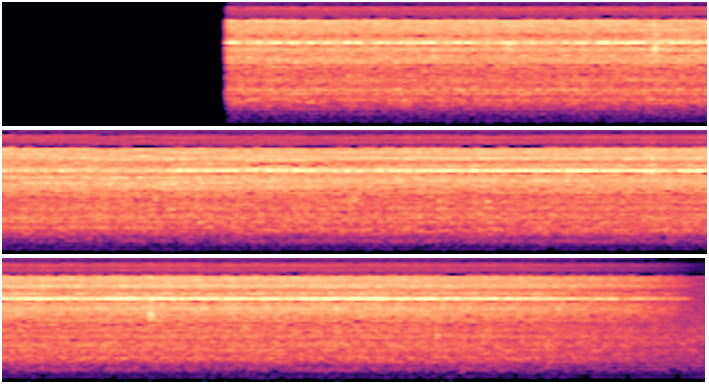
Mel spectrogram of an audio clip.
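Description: Water pouring from a homemade PVC compression-coupling filter on a tap and splashing into a glass in a sink: a steady rushing that starts abruptly about a second in and dies away near the end.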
